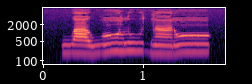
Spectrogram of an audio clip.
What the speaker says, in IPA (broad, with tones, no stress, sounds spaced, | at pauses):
w a˨ w ɔ̃˨˦ l u˧ d ã˨ ɾ ɔ̃˧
